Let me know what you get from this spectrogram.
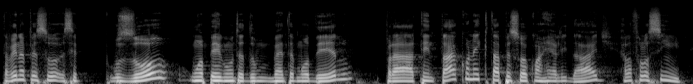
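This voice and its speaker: A man's voice: fairly quick, dark tone. A man hosting a podcast, explaining therapy ideas in a casual chat and acting out clients' lines. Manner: acts out clients' lines in a higher voice, laughs easily. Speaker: podcast host, phobia therapist.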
